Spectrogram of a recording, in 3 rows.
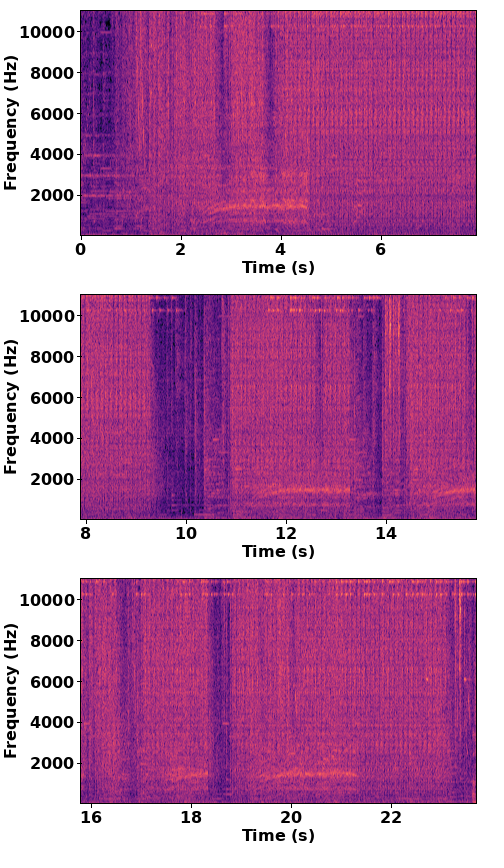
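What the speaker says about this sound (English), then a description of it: "American light machine gun." An American light machine gun in Metal Gear Solid 3 firing in long sustained bursts, dense, loud and continuous, broken by brief pauses and crashing impacts over a heavy, busy game background.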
